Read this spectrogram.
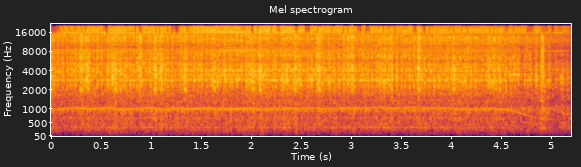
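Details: Red Cat Racing Everest Gen 7 Pro RC motor after lubrication to cure a squeak: steady, even high whine with no squeak, then winds down. Normal smooth run.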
